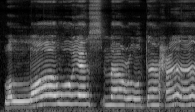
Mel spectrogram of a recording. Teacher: لفظ اللہ کے لام کو موٹا پڑھیں گے، لفظ اللہ کے لام کے اوپر کھڑا زبر ہے، اس کو ایک الف کی مقدار کھینچیں گے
